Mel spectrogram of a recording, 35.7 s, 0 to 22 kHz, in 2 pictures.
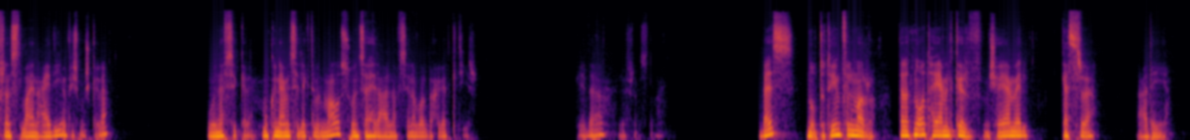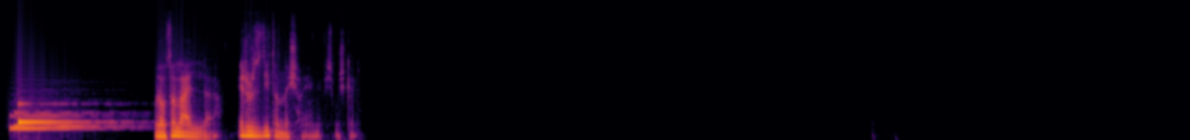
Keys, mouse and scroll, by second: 1.9 click, 2.5 click, 4.3 click, 5.5 click, 6.2 click, 7.6 click, 8.9 click, 9.9 click, 10.8 click, 12.9 click, 14.1 click, 14.7 click, 15.5 ctrl+click, 17.7 click, 21.5 click, 22.5 click, 23.6 click, 24.5 click, 25.4 click, 28.3 click, 29.4 click, 31.1 click, 33.1 scroll down 1, 33.2 scroll up 3, 33.9 ctrl+click, 34.5 middle click, 34.6 middle click, 34.6-35.1 scroll down 2, 35.6 click.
